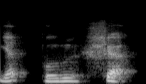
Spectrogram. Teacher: Purusham is the cerebral sha.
